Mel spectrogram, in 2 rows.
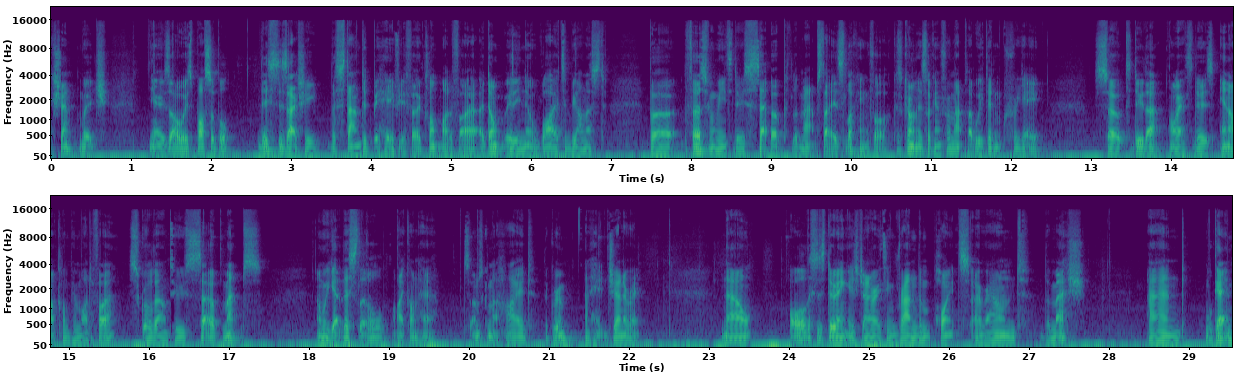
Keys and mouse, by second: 16.7 click, 23.8 click.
